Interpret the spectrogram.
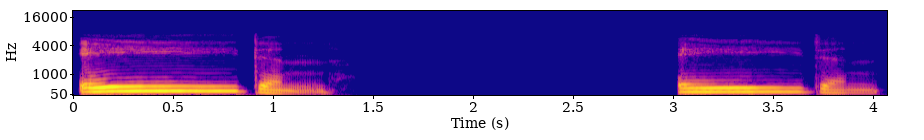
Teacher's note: A is strong, and then dun has a schwa in it.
